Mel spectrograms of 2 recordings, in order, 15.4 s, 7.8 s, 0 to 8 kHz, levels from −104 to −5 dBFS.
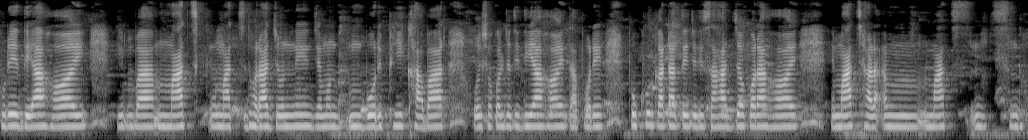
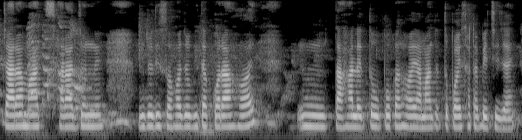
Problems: constant background noise, background conversations at intervals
